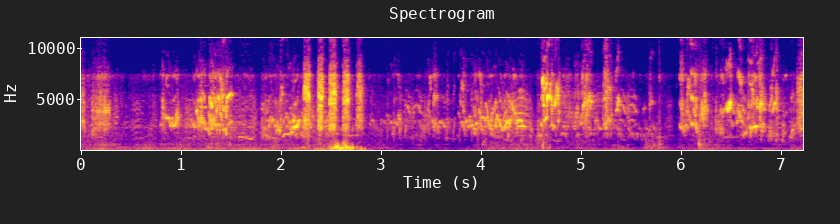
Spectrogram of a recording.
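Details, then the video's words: Eating budgerigars in an outdoor colony chirp in bursts of high warbled chatter separated by brief quieter gaps, with one low thump midway. "Budgies parrot eating and chirping sounds budgies birds in budgies outdoor colony"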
